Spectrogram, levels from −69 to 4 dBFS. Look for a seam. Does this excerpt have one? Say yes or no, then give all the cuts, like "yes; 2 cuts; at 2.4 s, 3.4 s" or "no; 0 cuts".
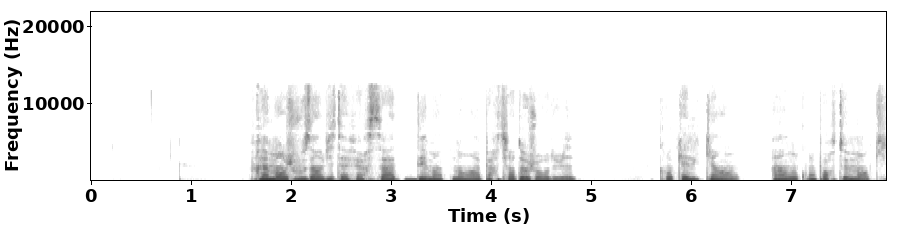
no; 0 cuts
